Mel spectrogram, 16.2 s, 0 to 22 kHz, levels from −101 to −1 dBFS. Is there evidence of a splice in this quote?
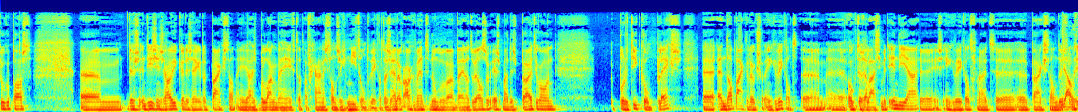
yes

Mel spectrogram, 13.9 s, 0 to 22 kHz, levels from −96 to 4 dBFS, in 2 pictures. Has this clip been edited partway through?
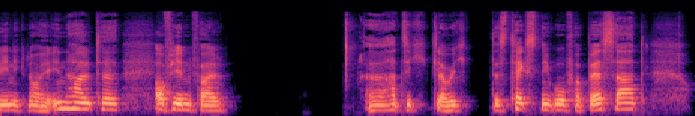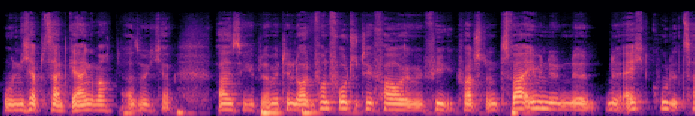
yes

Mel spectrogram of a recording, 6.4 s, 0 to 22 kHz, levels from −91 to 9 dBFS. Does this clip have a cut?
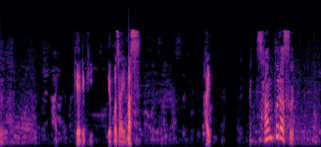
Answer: yes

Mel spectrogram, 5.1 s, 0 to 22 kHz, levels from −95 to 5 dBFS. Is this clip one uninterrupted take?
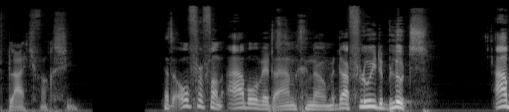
no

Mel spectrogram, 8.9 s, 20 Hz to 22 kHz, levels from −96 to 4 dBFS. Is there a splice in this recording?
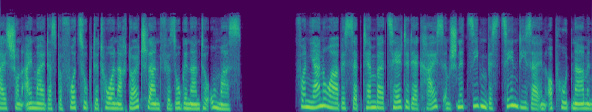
no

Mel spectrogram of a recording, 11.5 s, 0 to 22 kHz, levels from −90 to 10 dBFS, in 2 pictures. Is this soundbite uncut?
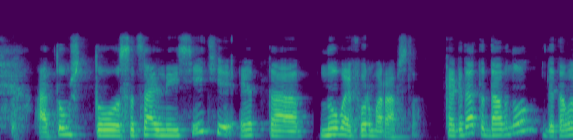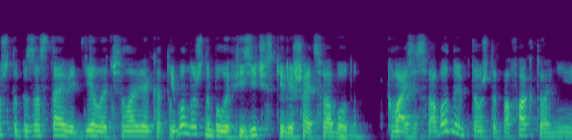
no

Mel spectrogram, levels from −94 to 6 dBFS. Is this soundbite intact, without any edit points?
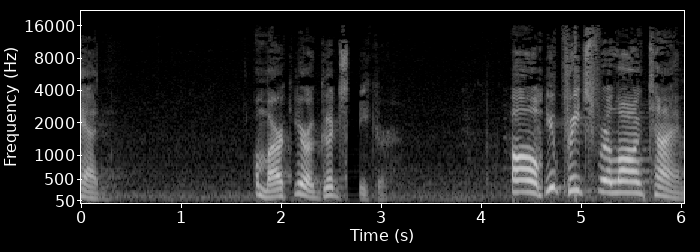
no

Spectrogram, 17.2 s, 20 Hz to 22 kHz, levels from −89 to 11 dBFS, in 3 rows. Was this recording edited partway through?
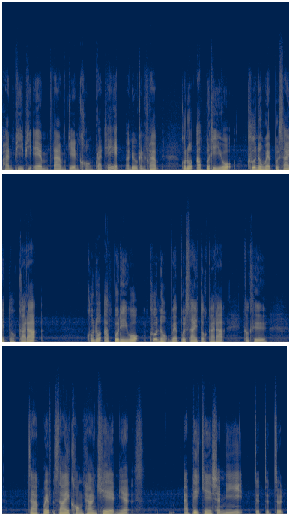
yes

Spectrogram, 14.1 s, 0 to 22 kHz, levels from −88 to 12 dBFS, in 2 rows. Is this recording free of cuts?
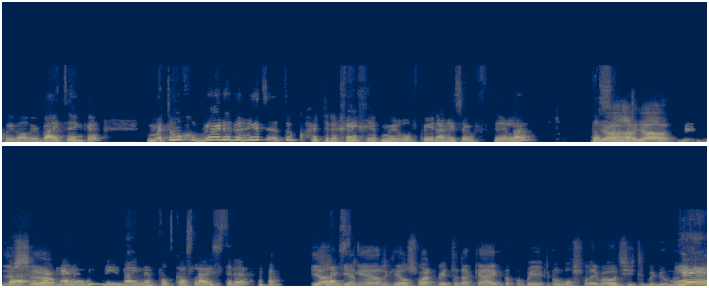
no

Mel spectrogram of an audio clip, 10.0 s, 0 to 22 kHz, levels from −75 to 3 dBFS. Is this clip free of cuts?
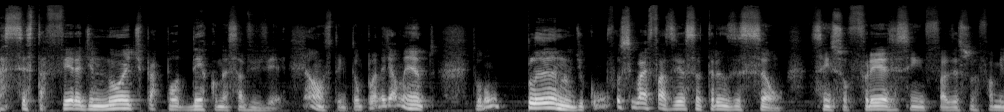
no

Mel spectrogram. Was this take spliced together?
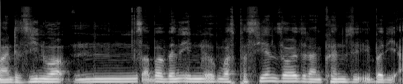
yes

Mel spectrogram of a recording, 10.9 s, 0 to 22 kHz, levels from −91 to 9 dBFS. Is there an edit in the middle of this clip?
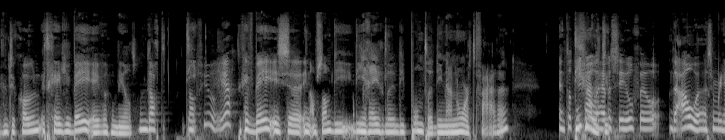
no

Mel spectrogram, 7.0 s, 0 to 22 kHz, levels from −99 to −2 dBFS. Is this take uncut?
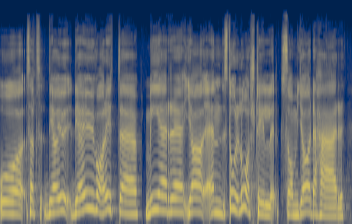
no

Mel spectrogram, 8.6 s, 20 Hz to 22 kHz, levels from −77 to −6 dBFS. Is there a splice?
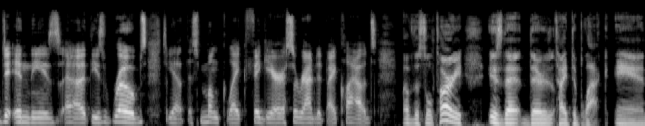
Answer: yes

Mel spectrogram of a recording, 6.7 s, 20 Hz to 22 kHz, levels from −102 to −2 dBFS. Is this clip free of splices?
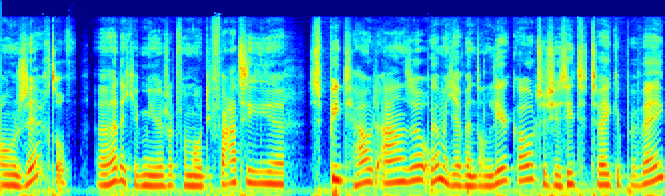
no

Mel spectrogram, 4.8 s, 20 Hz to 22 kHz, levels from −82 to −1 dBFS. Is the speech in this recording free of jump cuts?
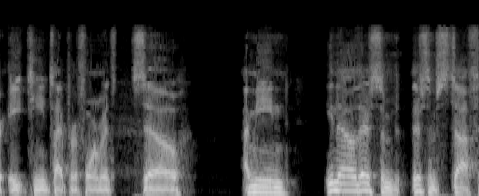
no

